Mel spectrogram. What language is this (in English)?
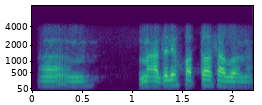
Assamese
